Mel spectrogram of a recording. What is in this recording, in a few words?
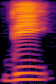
"lih1", Taiwanese syllable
